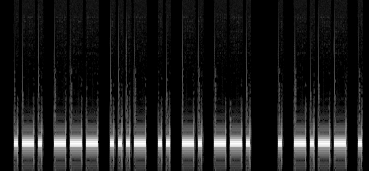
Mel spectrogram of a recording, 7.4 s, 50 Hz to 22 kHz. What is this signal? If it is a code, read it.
Morse code, heard as a keyed tone, about 15 wpm, 700 Hz. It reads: ROVING EYE
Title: Pangram Challenge v2 - 15wpm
